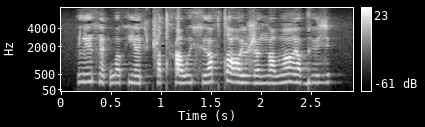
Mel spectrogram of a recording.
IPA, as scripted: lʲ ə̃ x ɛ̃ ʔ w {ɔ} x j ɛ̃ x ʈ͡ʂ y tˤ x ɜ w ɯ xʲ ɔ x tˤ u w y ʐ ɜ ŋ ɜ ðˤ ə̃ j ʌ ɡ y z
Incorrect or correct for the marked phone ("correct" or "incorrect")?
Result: incorrect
